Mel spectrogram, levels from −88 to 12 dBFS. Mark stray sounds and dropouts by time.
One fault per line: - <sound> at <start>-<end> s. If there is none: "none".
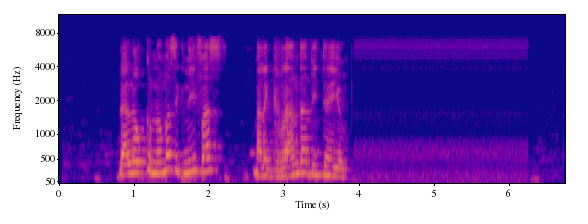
none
